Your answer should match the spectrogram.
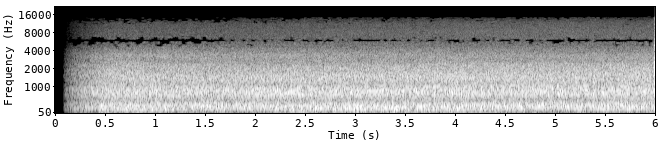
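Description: Steady rush of ocean surf breaking on a beach, fading in at the start.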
